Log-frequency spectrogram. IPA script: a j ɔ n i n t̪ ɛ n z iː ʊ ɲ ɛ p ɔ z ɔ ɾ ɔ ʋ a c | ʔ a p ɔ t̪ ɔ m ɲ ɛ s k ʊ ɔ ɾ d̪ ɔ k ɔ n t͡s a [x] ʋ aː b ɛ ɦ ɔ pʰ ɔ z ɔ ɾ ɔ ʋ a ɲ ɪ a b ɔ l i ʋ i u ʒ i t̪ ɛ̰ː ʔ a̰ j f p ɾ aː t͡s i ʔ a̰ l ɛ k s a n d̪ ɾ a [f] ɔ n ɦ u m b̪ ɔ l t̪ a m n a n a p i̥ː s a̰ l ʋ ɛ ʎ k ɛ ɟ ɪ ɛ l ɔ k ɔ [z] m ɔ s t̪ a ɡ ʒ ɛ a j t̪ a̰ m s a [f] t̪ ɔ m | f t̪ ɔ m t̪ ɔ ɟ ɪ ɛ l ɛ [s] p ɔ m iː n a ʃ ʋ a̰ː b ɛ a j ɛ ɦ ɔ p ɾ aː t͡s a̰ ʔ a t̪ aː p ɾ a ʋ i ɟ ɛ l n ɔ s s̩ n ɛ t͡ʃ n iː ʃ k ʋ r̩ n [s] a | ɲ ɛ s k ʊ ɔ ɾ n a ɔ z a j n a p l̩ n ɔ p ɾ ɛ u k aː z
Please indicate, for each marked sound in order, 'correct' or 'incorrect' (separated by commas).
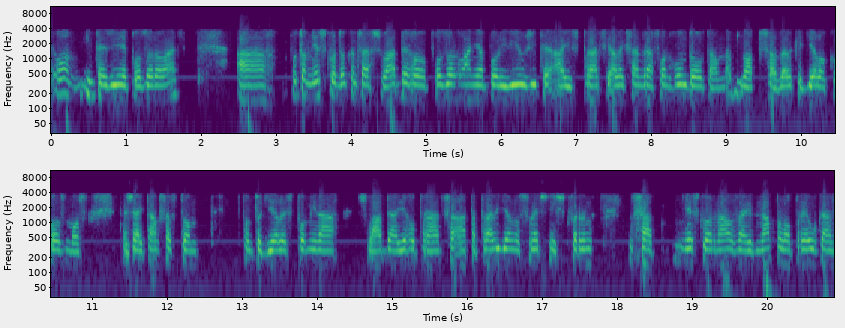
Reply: incorrect, correct, correct, correct, correct, correct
